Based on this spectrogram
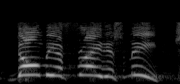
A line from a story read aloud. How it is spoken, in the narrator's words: Jesus yells at them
